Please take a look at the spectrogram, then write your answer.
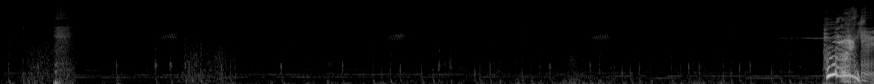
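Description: Hooves of Roach, a horse in Witcher 3, clip-clop faintly at a slow walk, with a soft whinny and a loud burst at the end; a voice is briefly heard.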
